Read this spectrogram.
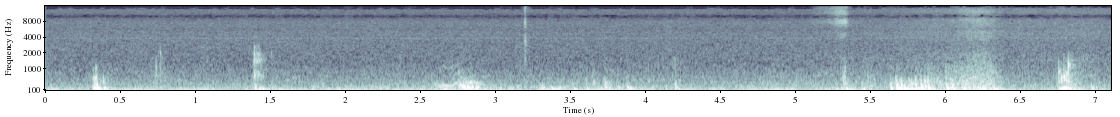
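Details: Loud stomach growling though not very hungry and recently eaten, with water drunk toward the end: soft low gurgles and brief rumbles over a steady hum; normal borborygmi.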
